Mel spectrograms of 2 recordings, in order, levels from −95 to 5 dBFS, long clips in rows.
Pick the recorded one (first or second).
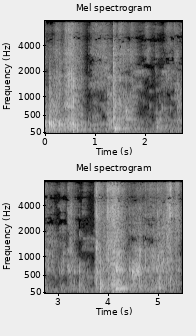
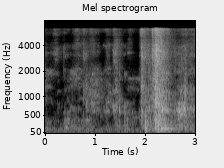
first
